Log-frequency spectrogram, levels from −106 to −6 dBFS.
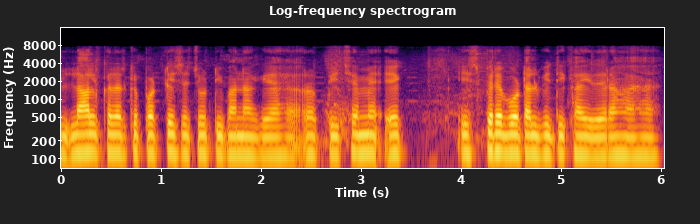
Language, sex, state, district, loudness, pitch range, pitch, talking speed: Hindi, male, Jharkhand, Garhwa, -18 LUFS, 115-130 Hz, 125 Hz, 190 wpm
